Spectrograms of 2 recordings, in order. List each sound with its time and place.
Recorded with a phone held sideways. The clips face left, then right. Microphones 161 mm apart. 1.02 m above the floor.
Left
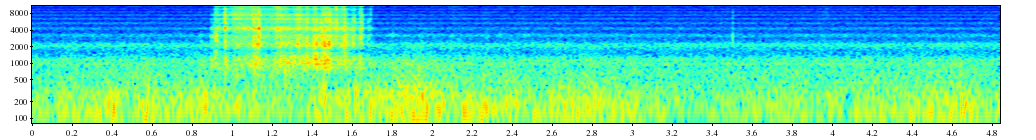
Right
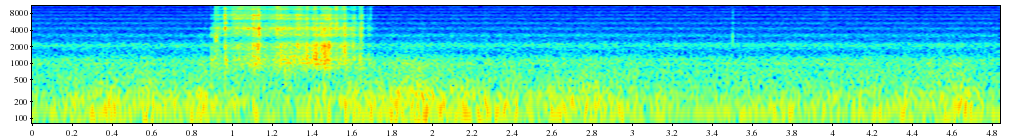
0.9 s crumpling: 15° left (ahead or behind)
